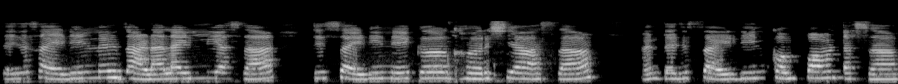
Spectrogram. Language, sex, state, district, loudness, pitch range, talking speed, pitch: Konkani, female, Goa, North and South Goa, -16 LUFS, 250-285 Hz, 95 wpm, 270 Hz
